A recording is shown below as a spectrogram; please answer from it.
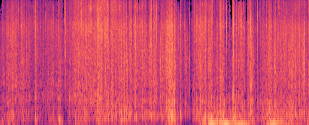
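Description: Long nails and fingertips scratch and rub along the textured surface of a long, hollow, light roll of pink crinkled crepe paper held horizontally close to the mic. The result is a dense, crackly rustle with bright scratchy grit over a soft low rumble, swelling and dipping with the strokes.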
